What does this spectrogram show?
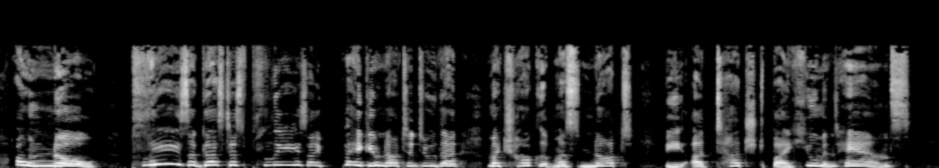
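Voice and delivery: high, loud, pleading, begging cry. Narrating a children's story, the chocolate maker cries out to a boy: crying out. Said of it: "he cried out".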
